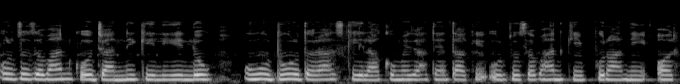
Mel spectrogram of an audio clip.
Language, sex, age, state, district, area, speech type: Urdu, female, 18-30, Uttar Pradesh, Ghaziabad, urban, spontaneous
